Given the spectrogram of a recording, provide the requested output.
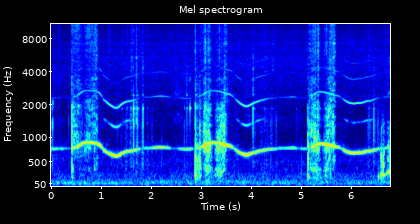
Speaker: Alright, that is some really hot ground. We have a hot rock here and there is a few other signals there.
